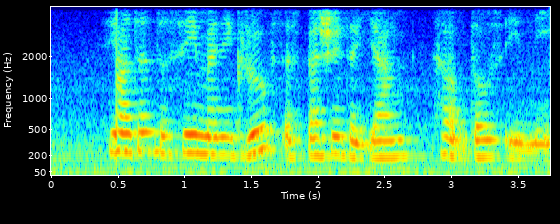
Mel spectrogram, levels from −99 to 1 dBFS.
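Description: At 0.50 to 0.52 s the speech jumps forward in a skip ahead: roughly 0.7 s of audio was discarded while later audio was already queued, and nothing fills the cut. The two sides are butted together, so the listener hears an abrupt splice with material missing.

From 2.47 to 3.37 s a jitter buffer speed-up plays the speech at 109% speed with unchanged pitch. Short pitch-period slices, about a tenth of a second in total, are removed in succession to drain excess buffered delay, and the delivery sounds slightly hurried. Throughout, the narrowband call path cuts everything above 4 kHz, which fits G.711 mu-law.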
